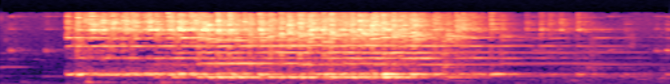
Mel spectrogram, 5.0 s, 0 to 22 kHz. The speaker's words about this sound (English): When you hear the word joy, shake the bell for 3 seconds. Just these ones. 3 seconds.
